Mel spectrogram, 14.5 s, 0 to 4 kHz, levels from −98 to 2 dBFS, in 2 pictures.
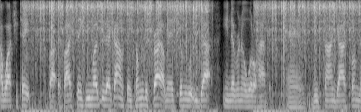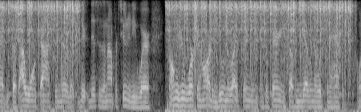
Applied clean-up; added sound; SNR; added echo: none; Rattle; -3 dB; none.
